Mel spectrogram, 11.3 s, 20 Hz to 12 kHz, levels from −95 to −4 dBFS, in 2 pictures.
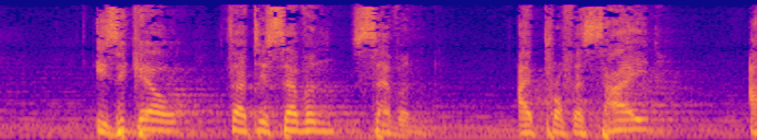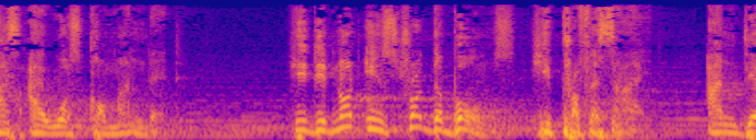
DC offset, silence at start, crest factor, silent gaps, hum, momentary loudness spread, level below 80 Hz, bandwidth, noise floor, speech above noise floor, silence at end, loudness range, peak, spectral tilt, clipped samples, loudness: under 0.1%; 0 s; 20 dB; none; none; 23 LU; -48 dBFS; 11 kHz; -46 dBFS; 21 dB; 0 s; 4 LU; -6 dBFS; -4 dB/octave; under 0.1%; -25 LUFS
